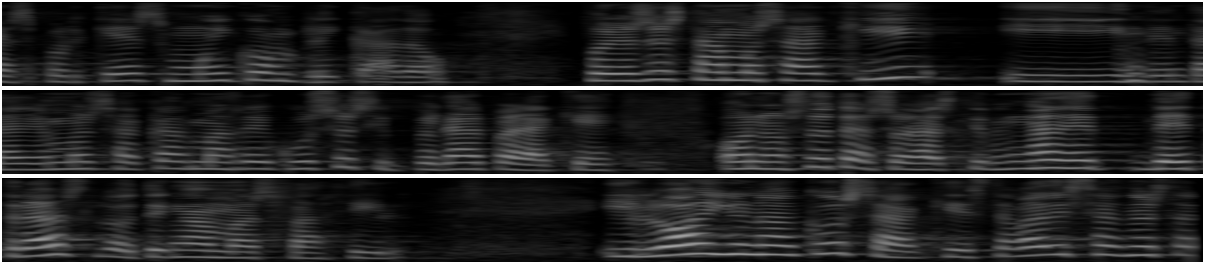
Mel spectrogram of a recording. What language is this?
Spanish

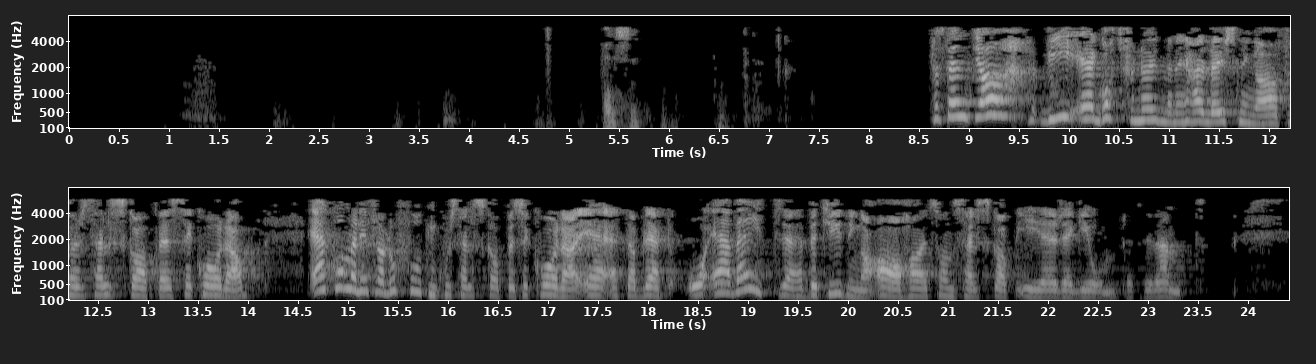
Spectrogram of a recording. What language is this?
Norwegian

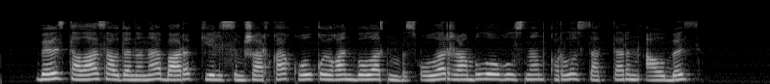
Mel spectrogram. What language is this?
Kazakh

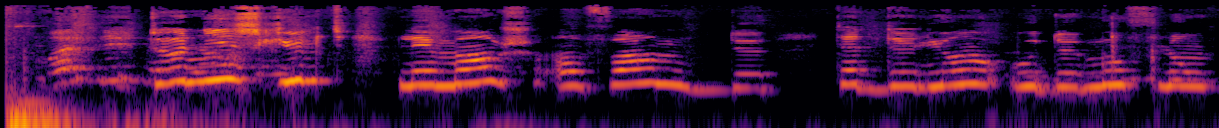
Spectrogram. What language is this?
French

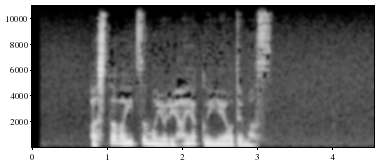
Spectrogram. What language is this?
Japanese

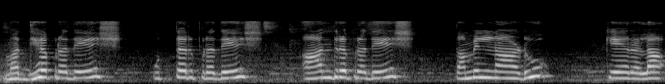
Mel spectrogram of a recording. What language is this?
Sanskrit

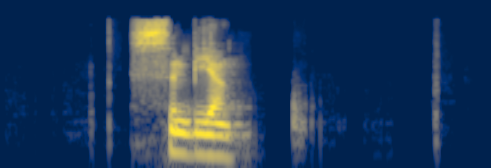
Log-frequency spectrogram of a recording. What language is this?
Nawdm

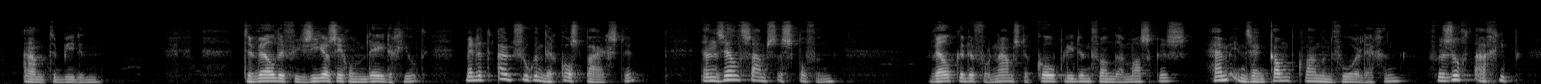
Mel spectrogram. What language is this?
Dutch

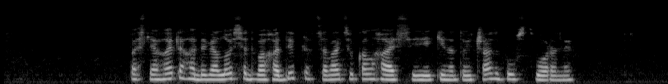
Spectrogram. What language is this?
Belarusian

